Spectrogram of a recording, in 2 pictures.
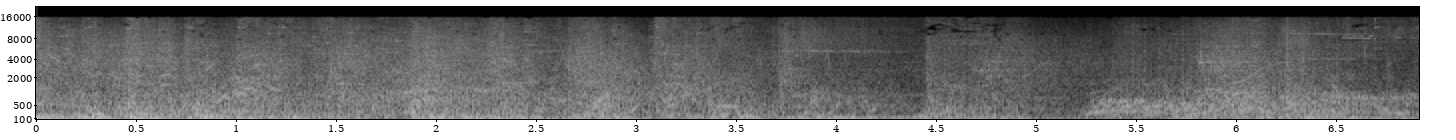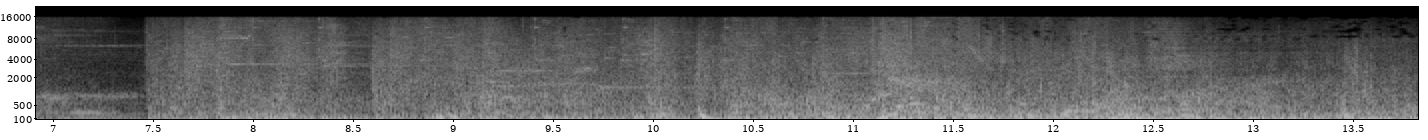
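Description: Video game combat sound effects of spells, blasts and strikes play in quick succession.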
